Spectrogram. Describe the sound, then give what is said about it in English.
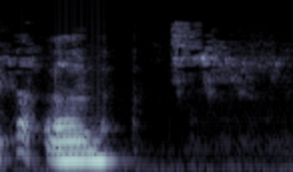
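A pet bird calls up close: first a loud, tonal squawk-like note, then a thinner, high chirping trill that trails off over the next second. “I'm down here with the bird.”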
